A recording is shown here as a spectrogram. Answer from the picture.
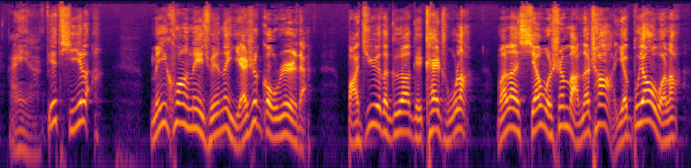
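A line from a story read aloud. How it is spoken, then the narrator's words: Sighing. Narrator (Chinese): 狗剩家这小子叹了口气，说了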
